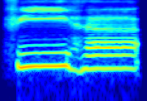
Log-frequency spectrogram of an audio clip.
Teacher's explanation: हा के साथ अलिफ मद्दा है, दो हरकत खींचेंगे।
